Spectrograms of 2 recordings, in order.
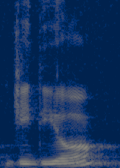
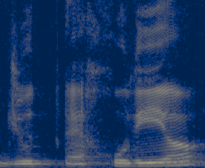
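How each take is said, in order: First: It is said with the traditional Ladino pronunciation. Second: It is said with the modern Mexican Spanish pronunciation. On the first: "a form uh, of traditional Ladino" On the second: "borrowed from modern Mexican Spanish"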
